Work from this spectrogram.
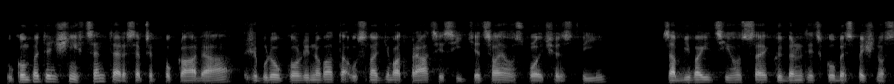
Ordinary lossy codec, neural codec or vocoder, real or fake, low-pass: none; none; real; none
